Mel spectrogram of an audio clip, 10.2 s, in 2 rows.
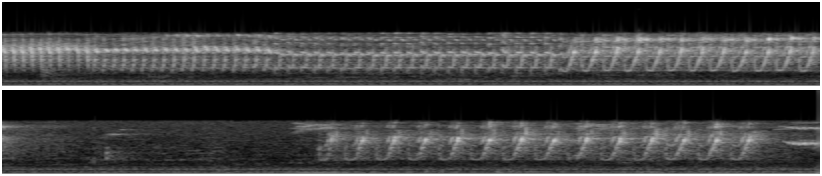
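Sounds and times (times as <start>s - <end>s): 
Waterslager canary singing: 0.0s - 6.0s, 6.9s - 10.2s.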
